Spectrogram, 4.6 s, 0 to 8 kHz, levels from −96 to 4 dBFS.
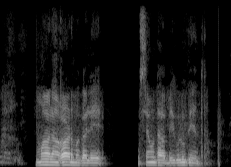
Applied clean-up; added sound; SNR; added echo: none; none; none; none.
